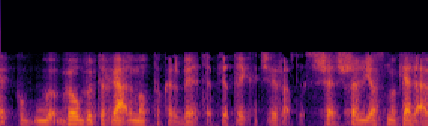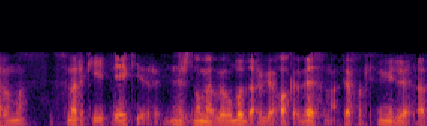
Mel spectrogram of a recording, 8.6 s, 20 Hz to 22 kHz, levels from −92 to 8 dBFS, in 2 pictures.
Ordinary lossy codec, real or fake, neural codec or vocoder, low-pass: AAC, 16 kbps; fake; codec, 16 kHz, 0.8 kbps, ZipCodec; 7.2 kHz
